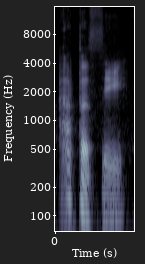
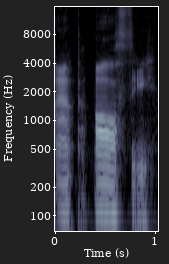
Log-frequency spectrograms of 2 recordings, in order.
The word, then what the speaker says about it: apathy: sound like apathy apathy so you've got apathy it is not r it's not app arthe aparthei it's apathy an ah sound so the th one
